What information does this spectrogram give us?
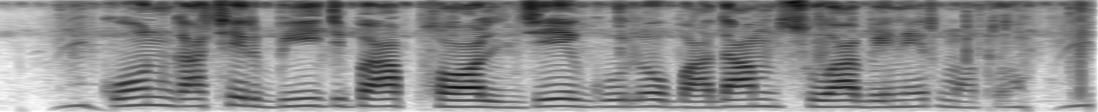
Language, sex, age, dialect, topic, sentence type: Bengali, male, 18-24, Western, agriculture, statement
